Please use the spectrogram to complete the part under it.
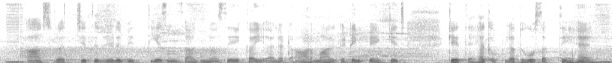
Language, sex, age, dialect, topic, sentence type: Hindi, female, 18-24, Awadhi Bundeli, banking, statement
